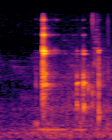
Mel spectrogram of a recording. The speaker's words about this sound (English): All right, I'll let you both just lift up the lid and sniff that.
